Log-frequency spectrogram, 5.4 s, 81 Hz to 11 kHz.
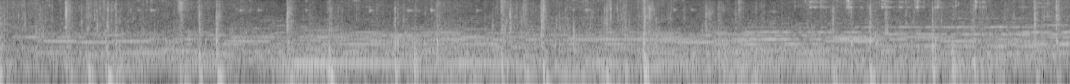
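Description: Steady clip-clop of horse hooves on a hard surface in Kingdom Come: Deliverance 2, close and rhythmic, over a busy background of other game sounds.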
